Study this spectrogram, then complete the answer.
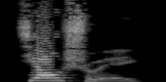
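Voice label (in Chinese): "浇水", Chinese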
